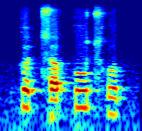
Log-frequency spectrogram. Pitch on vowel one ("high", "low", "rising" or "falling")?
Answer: high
